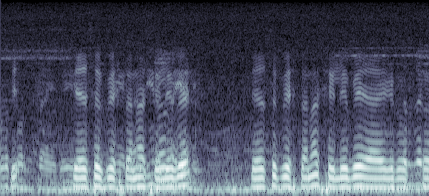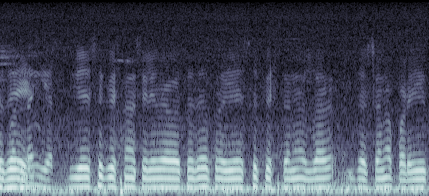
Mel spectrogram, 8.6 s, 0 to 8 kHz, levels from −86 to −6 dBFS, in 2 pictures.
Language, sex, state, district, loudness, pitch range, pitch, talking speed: Kannada, male, Karnataka, Mysore, -17 LUFS, 130-145 Hz, 140 Hz, 100 wpm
